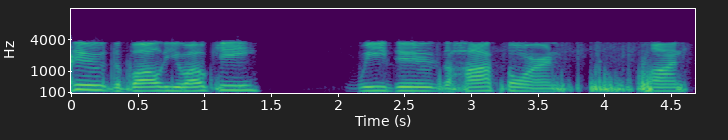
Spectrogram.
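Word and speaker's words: Boluoke: It's called Voluoki. You spell that B like baby, O like Oscar, L like Larry, U like uniform, O like Oscar, K like kilo, E. Voluoki.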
